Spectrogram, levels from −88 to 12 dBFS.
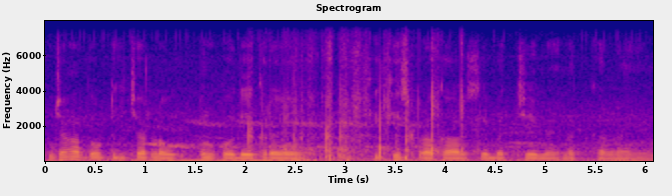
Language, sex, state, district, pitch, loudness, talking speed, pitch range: Hindi, male, Madhya Pradesh, Dhar, 100 Hz, -25 LUFS, 165 wpm, 95-105 Hz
